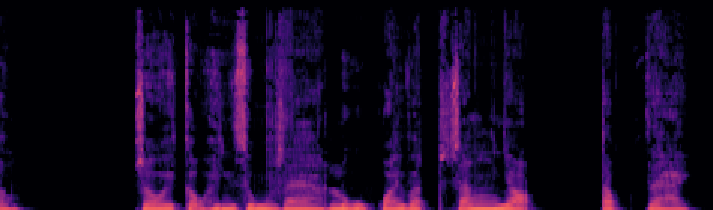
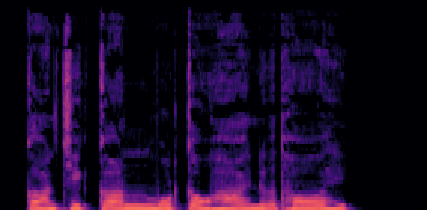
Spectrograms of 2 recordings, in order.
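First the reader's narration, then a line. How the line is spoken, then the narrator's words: Pleading child. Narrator (Vietnamese): con bé nài nỉ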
